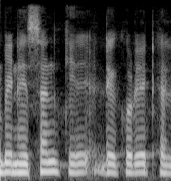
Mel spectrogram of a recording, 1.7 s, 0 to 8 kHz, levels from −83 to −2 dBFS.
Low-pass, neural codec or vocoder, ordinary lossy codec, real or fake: 7.2 kHz; codec, 16 kHz in and 24 kHz out, 1.1 kbps, FireRedTTS-2 codec; none; fake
